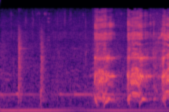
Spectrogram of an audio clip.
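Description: A man coughing, a run of short coughs one after another that starts about a second in.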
